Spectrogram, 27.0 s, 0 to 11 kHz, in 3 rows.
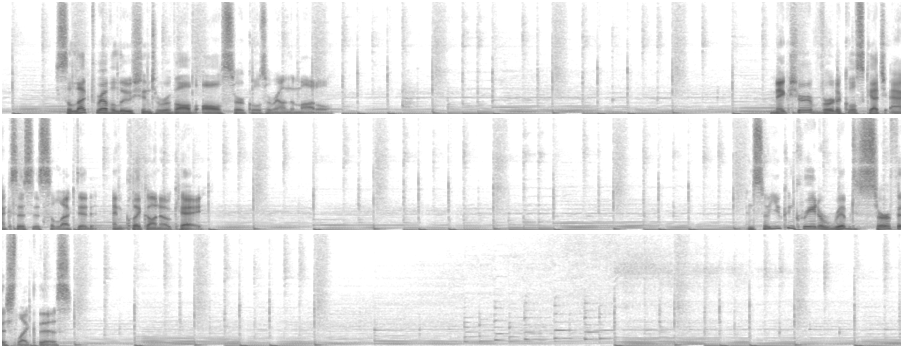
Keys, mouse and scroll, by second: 4.2 click, 12.3 click, 19.2-21.9 drag, 22.1 right click, 24.2 middle click, 24.6 middle click, 24.7 scroll up 2, 25.6 middle click.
